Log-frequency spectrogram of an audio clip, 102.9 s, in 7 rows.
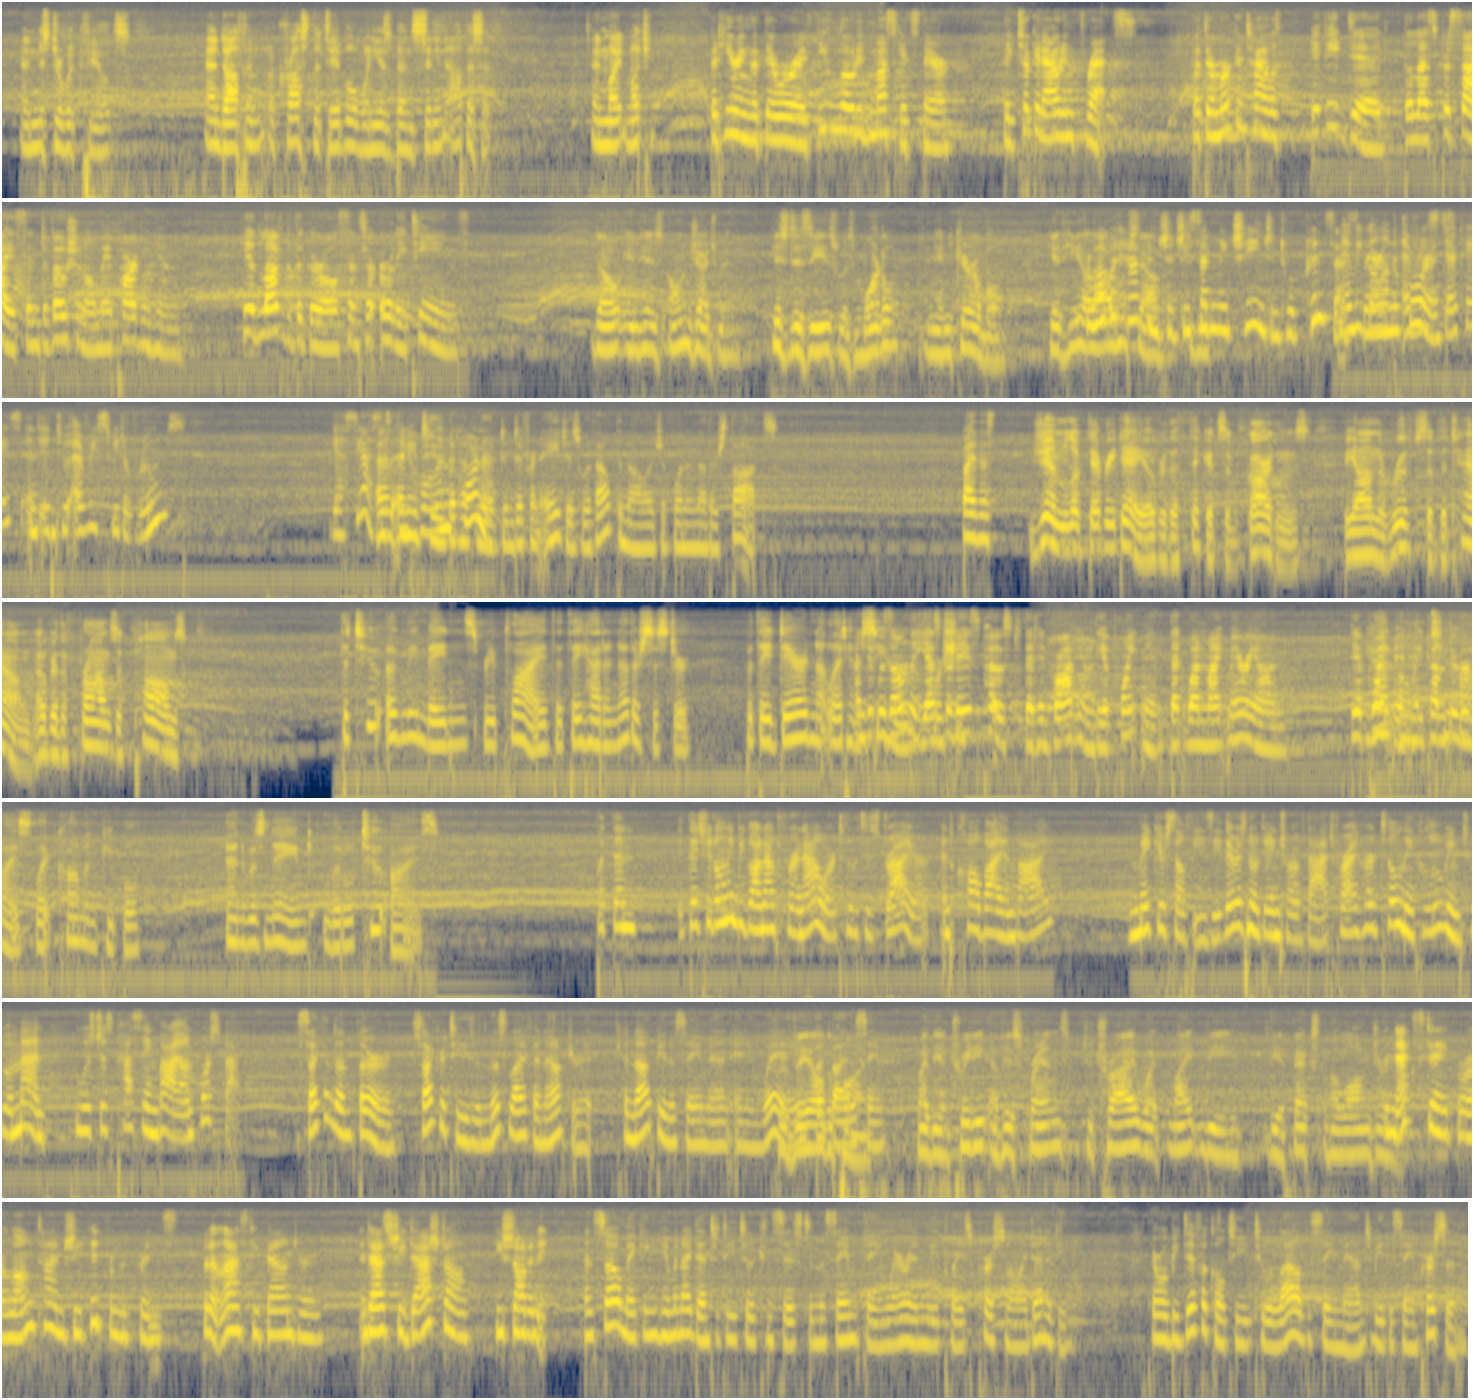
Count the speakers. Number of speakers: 9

